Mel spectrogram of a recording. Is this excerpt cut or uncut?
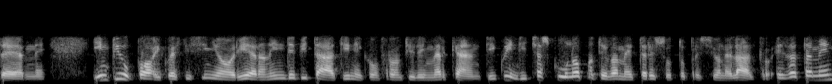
uncut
